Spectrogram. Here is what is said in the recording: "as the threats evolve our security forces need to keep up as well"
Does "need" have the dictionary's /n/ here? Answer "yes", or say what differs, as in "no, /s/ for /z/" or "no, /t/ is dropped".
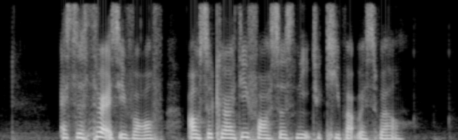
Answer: yes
